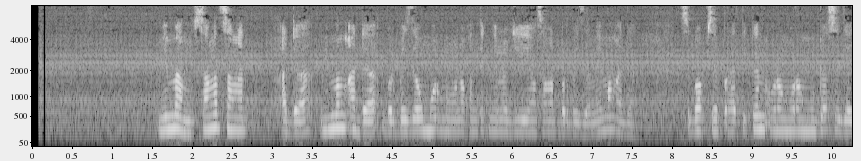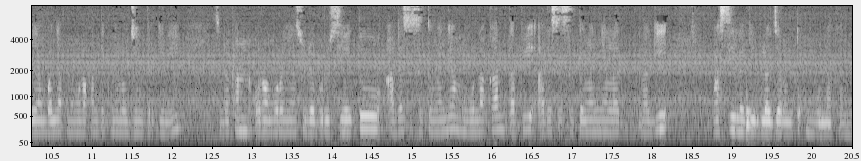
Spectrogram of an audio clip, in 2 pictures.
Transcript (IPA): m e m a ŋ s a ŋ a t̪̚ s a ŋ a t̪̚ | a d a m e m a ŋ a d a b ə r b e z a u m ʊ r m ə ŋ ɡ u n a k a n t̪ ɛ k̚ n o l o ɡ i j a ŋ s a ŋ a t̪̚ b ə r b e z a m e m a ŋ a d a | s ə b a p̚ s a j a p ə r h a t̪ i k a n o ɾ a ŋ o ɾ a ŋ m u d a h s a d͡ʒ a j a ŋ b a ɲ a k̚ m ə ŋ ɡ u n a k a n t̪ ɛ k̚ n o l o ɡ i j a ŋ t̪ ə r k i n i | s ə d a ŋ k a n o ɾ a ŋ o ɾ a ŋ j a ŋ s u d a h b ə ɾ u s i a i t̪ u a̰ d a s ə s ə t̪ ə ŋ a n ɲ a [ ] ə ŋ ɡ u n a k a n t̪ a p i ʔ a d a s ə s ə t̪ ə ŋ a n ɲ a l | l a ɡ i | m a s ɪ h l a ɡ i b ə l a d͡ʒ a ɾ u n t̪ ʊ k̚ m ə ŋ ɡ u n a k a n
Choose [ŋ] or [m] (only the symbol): m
